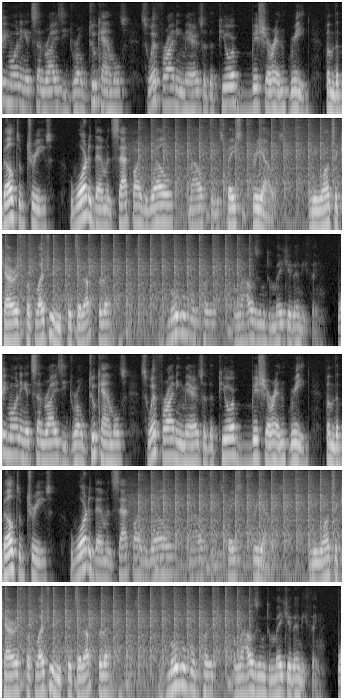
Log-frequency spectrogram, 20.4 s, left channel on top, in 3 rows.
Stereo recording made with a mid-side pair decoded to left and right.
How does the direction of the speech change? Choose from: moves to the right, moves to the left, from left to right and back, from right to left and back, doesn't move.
from right to left and back.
